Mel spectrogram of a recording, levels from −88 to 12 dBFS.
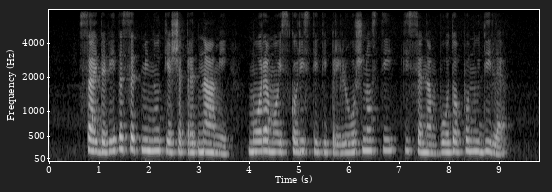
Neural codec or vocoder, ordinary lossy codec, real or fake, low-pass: none; none; real; none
